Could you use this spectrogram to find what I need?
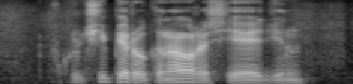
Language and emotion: Russian, neutral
